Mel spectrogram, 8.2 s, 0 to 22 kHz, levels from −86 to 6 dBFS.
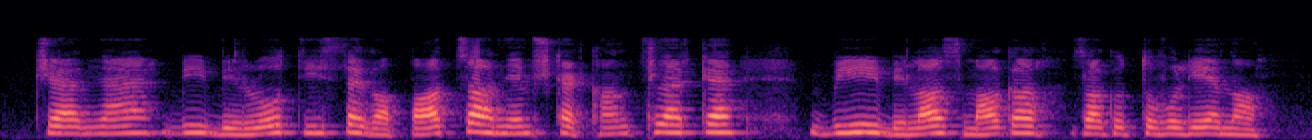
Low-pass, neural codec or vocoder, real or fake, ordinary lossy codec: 7.2 kHz; none; real; none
